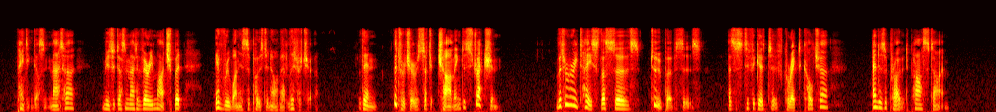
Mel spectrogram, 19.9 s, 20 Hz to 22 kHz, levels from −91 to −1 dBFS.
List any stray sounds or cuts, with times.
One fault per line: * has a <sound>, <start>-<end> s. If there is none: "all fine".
all fine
